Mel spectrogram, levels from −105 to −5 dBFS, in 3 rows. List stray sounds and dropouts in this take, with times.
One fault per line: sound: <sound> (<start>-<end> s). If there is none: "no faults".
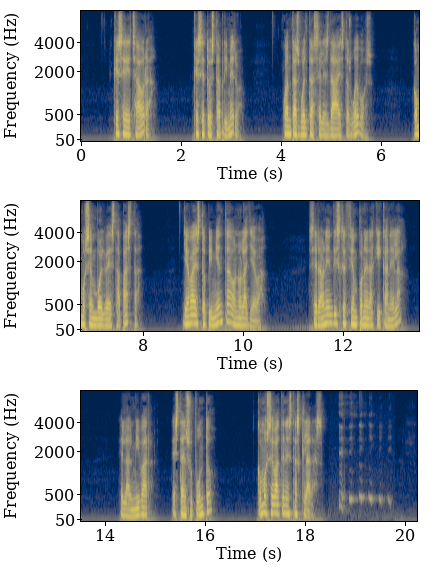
sound: laugh (18.7-19.8 s)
